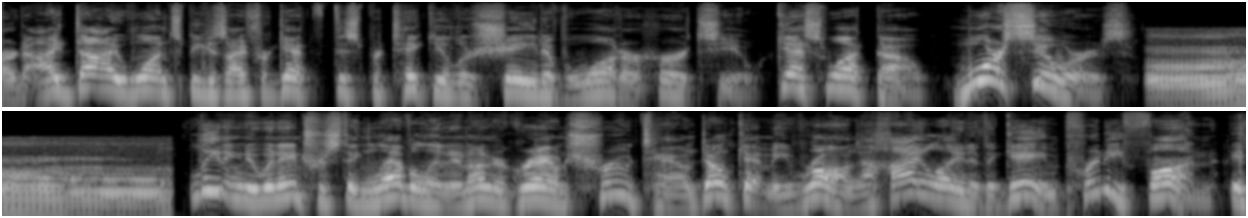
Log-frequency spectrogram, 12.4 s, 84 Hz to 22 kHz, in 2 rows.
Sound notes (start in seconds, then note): 5.7 zombie groan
